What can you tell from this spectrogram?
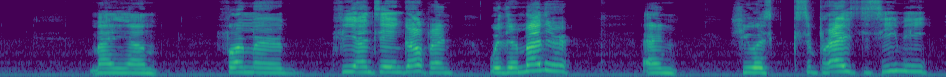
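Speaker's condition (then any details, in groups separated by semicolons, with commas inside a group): Cerebral palsy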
